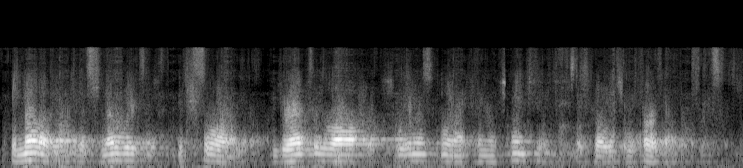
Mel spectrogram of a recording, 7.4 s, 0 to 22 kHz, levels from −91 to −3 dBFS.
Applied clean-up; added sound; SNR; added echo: neural separator model SepFormer DNS4.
